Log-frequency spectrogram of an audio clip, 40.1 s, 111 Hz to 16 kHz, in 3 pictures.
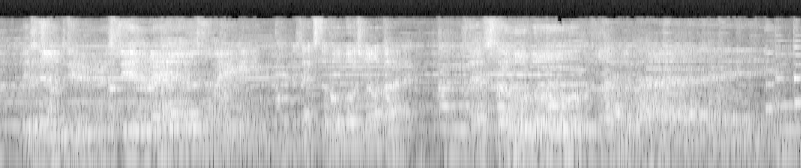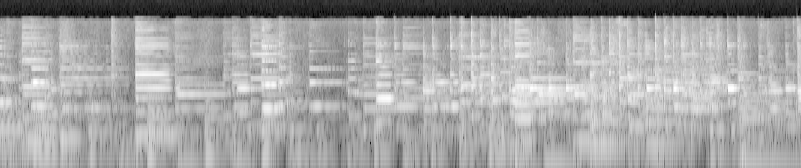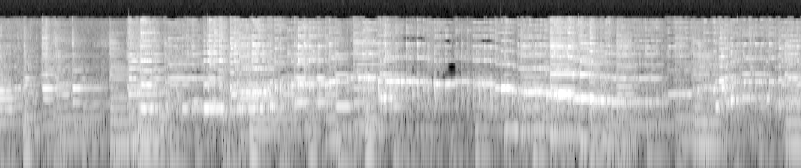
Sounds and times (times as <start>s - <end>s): Guitar: 0.0s - 40.0s
Pizzicato: 0.0s - 40.0s.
